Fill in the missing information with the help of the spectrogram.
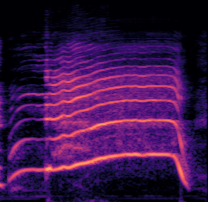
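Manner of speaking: very high, long screeched no; mock scream. Guest refusing to ever return, hammed-up high scream. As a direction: shriek it out and hold it. Acted refusal after invitation.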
